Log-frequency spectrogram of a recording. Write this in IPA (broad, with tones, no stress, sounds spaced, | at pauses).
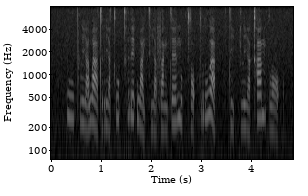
p uː˧ pʰ l i˩˦ a̯ w aː˨˩ t r i˩˦ a̯ tʰ u˦˥ ʔ kʰ r e˥˩ ʔ w a˨˩ j tʰ i˨˩ a̯ f a˧ ŋ t ɛː˦˥ n u˨˩ k̚ s ɔ˨˩ ʔ k r u˥˩ a̯ | t i˨˩ ʔ k l i˩˦ a̯ kʰ a˥˩ m k l ɔ˨˩ ʔ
